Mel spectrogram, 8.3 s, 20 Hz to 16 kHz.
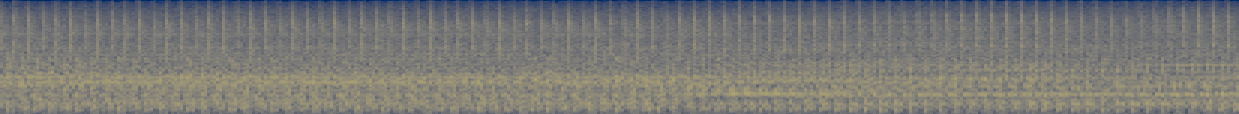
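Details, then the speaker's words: Four-cylinder engine with VVT-i, long-term clanker after oil pickup and screen replacement and metal filings in pan, idling around normal speed with hard metallic clanking of about 87 knocks a minute; bearings gone, terminal death rattle. "Oh man, that's not good. Yeah, that would be a death rattle right there."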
